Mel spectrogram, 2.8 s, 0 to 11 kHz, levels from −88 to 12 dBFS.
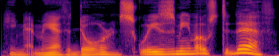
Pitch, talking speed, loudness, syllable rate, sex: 125 Hz, 260 wpm, -16 LUFS, 4.8 syllables/s, male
